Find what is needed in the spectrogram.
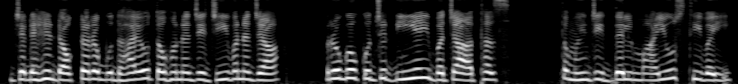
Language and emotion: Sindhi, sad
